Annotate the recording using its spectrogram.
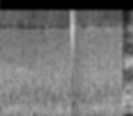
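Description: Steady outdoor city background noise, a rumbling hiss much like road traffic, picked up by an open field microphone before the reporter starts to speak near the end.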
